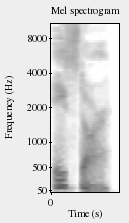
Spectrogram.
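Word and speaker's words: Sagittarius A*: It is an object called Sagittarius A, pronounced A-star.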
